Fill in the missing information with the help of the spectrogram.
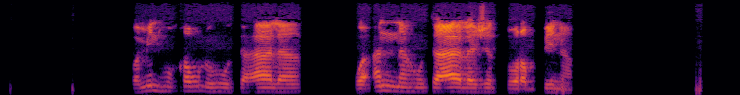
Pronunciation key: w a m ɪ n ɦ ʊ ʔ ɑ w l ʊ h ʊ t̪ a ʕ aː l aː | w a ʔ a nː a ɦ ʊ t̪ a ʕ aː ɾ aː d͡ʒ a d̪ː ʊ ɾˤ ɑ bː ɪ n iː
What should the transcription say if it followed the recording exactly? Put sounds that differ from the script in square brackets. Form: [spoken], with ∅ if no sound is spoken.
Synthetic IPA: w a m ɪ n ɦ ʊ [q] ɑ w l ʊ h ʊ t̪ a ʕ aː l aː | w a ʔ a nː a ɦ ʊ t̪ a ʕ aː [l] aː d͡ʒ a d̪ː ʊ ɾˤ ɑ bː ɪ n [aː]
